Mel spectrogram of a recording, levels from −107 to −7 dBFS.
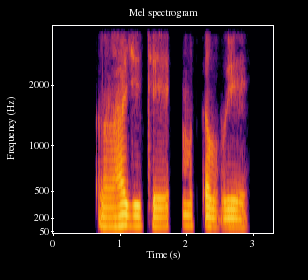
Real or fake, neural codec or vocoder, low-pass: real; none; 3.6 kHz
